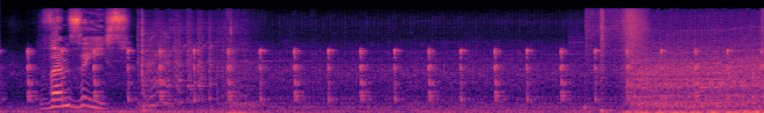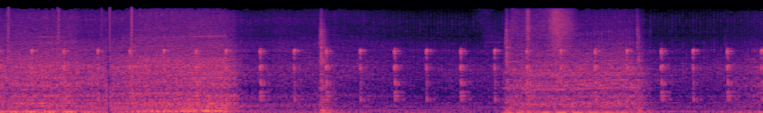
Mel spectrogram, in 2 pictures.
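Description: A truck's indicator ticks at an even pace.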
